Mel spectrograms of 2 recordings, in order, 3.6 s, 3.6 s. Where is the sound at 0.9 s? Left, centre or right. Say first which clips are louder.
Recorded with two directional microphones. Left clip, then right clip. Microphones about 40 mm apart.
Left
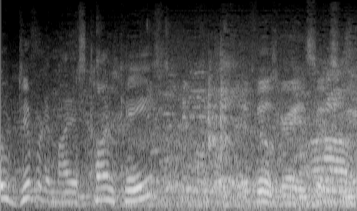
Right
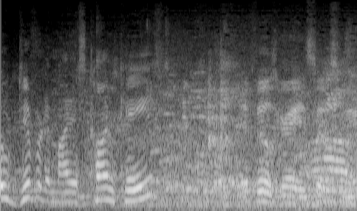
Right 3 dB; right.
